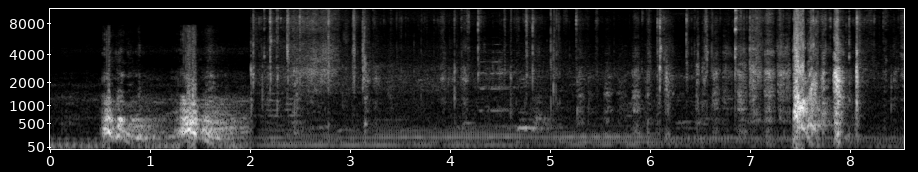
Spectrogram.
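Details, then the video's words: A dog gives two quick rough barks close together, then a long pause filled with clicks, rustling and faint voices, before another loud burst of barking near the end. "power of dog barking"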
